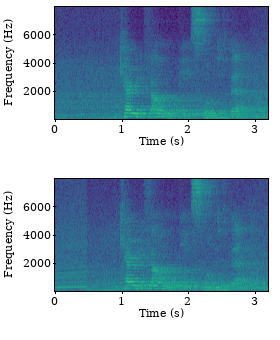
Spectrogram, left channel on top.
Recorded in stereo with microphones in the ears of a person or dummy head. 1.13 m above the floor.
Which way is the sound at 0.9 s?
30° left (ahead or behind).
